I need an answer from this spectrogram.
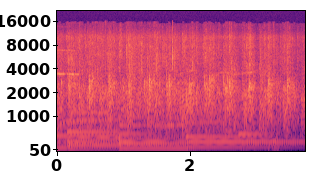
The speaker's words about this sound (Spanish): Y dale un aplauso.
